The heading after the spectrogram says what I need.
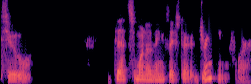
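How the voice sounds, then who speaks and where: A man is talking here. His pace is fairly slow. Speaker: podcast host and mindset coach, former lawyer. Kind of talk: interview. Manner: loud.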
